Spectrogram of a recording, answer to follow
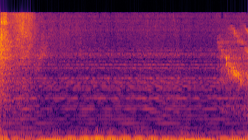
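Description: Loud, steady deep drone from the channel's logo outro soundtrack, with a whoosh dying away just after the start.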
